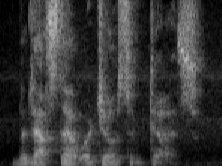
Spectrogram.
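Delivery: normal talking voice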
